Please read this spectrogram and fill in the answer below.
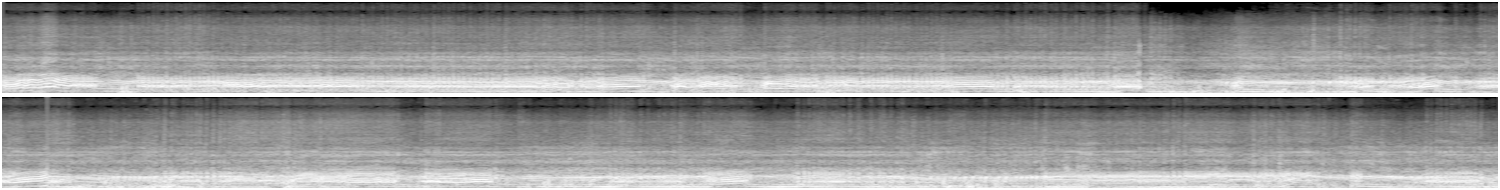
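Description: KTM dirt bike engine being ridden hard, revving up and down over and over as the throttle opens and closes, with a short let-off about twelve seconds in.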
